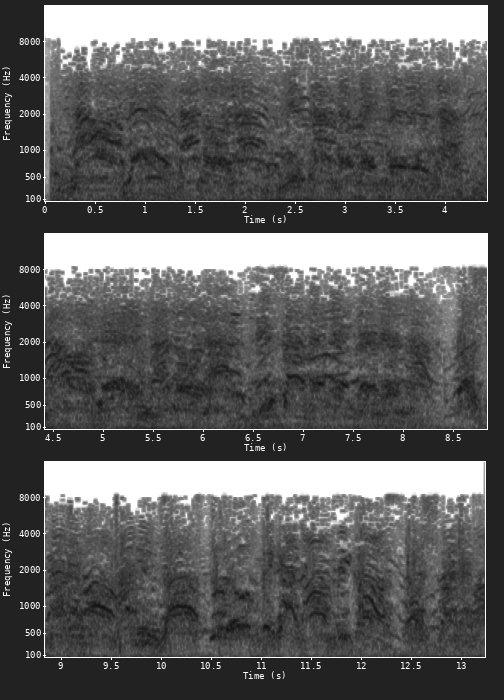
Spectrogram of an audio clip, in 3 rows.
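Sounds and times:
crowd of protesting teachers chanting slogans: 0.0s - 13.2s.

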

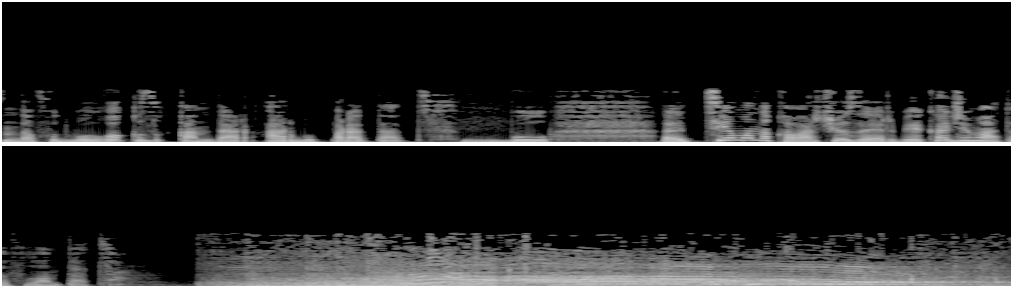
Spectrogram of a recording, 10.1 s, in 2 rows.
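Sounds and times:
speech: 0.0s - 8.4s
spectators cheering at a girls' football event: 6.1s - 10.0s
high shouting voices: 6.7s - 10.0s.

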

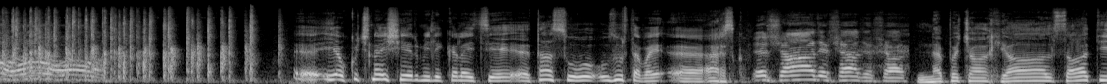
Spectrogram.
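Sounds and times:
audience clapping welcoming a poet at a Pashto poetry gathering: 0.0s - 3.0s
speech: 3.0s - 11.0s.

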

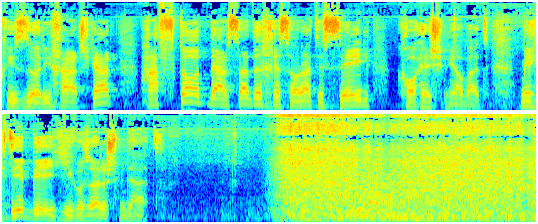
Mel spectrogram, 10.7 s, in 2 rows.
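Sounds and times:
speech: 0.0s - 7.0s
heavy rain: 8.0s - 10.6s.

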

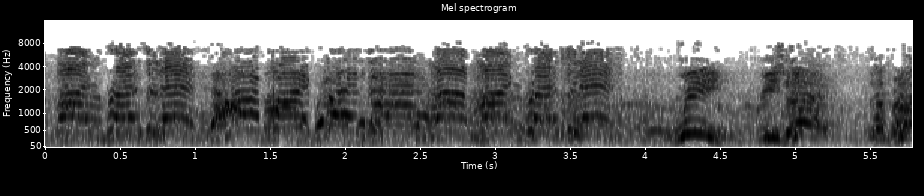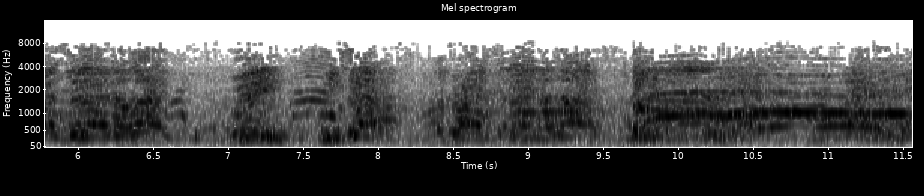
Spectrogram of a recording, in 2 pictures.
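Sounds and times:
protesters chanting while marching in Manhattan New York: 0.0s - 11.5s.

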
